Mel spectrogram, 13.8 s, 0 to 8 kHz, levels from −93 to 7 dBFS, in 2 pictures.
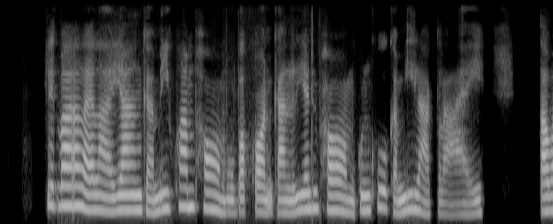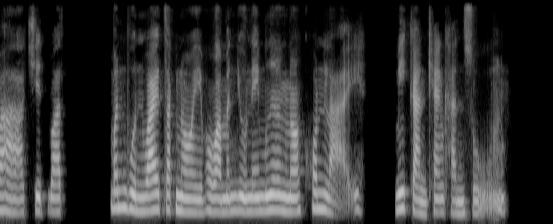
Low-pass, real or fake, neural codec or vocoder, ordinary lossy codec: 7.2 kHz; fake; codec, 16 kHz, 1 kbps, X-Codec, WavLM features, trained on Multilingual LibriSpeech; none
